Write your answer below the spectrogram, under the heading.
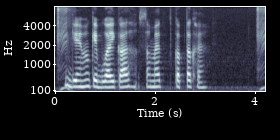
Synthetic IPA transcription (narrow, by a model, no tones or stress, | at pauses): ɡeːɦõkebʊaːikaːɾsəməjət̪̚kəp̚t̪əkɦɛː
